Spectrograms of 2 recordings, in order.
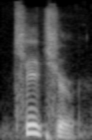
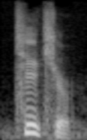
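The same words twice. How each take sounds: First: It begins with a clear t sound. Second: The same.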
